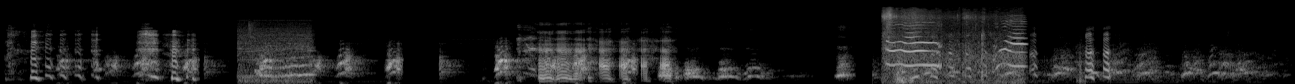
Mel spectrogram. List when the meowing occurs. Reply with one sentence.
You can hear the meowing from 2.4 to 3.2 s and from 8.8 to 10.3 s.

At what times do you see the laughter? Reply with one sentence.
You can hear the laughter from 0.1 to 2.0 s, from 5.2 to 6.8 s and from 8.9 to 11.2 s.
